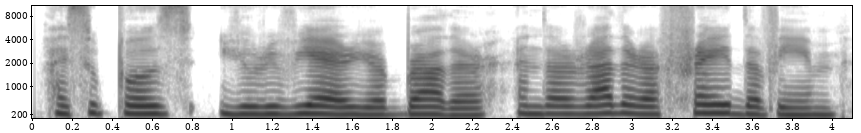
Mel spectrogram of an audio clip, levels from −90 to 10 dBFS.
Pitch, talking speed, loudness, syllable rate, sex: 215 Hz, 175 wpm, -17 LUFS, 5.5 syllables/s, female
